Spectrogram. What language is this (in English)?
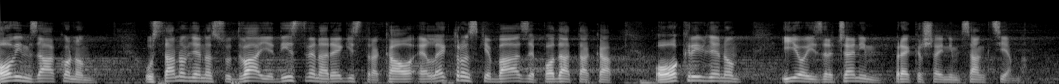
Serbian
